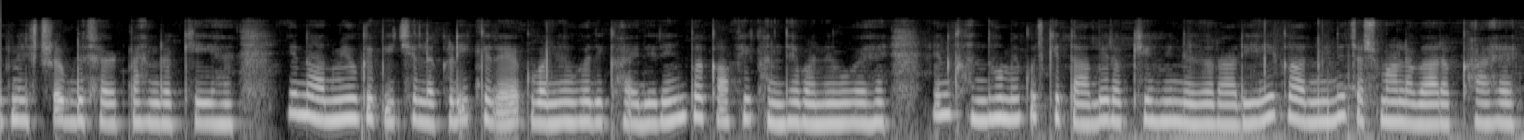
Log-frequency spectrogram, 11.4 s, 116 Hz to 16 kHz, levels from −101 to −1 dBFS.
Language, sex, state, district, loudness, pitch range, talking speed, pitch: Hindi, female, Chhattisgarh, Kabirdham, -33 LUFS, 215-245 Hz, 225 wpm, 225 Hz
